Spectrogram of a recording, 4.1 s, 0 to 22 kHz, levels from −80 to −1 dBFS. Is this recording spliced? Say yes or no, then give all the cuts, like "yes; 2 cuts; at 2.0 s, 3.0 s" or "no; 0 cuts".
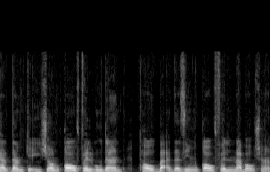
yes; 1 cut; at 2.0 s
